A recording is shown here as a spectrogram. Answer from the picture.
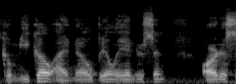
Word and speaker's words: Comico: And yes, ladies and gentlemen, it is pronounced Comico.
